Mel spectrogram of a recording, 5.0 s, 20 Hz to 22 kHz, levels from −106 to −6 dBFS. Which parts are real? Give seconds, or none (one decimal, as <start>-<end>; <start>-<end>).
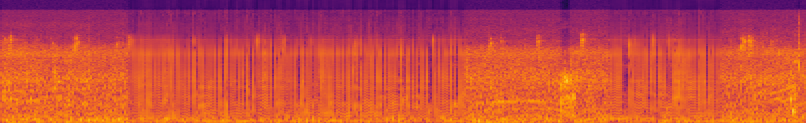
0.0-0.8; 2.9-3.8; 4.5-5.0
